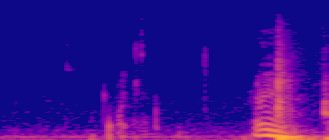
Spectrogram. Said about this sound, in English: Sip of water.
